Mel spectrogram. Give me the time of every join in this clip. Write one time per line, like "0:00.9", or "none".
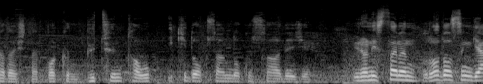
0:01.7
0:03.5

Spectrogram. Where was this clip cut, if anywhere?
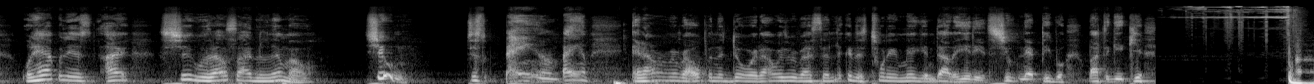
0:11.5

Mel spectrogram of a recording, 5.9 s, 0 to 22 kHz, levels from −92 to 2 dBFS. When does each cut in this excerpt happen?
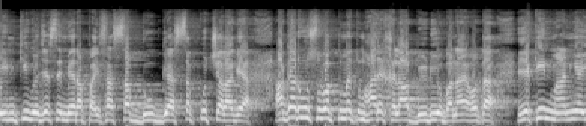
none

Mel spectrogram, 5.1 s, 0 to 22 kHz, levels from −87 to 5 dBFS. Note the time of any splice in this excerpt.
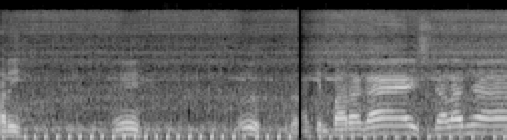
0:03.0

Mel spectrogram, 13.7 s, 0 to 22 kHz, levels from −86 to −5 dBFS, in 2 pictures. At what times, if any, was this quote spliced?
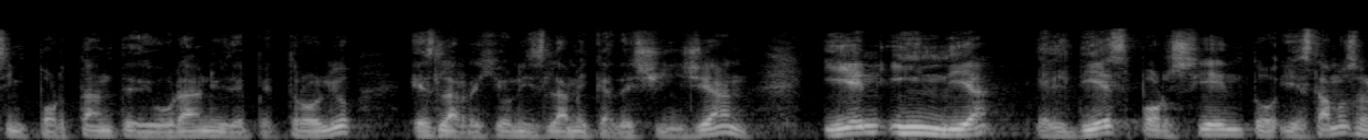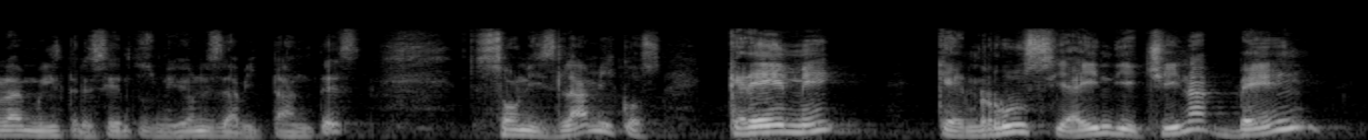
0:10.1

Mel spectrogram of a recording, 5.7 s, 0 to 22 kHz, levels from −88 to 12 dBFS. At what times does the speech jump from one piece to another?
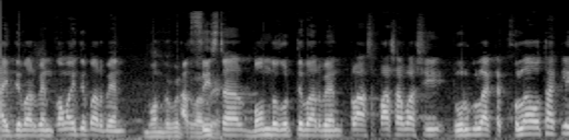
none

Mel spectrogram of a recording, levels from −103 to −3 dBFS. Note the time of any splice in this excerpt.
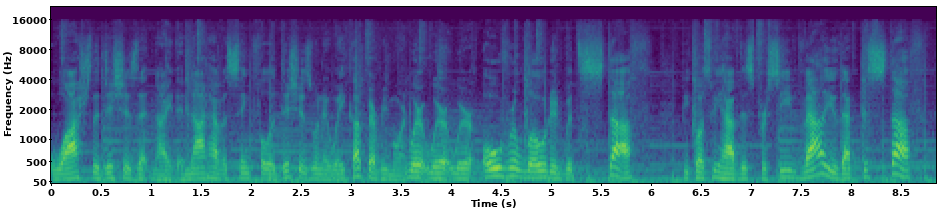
0:03.5

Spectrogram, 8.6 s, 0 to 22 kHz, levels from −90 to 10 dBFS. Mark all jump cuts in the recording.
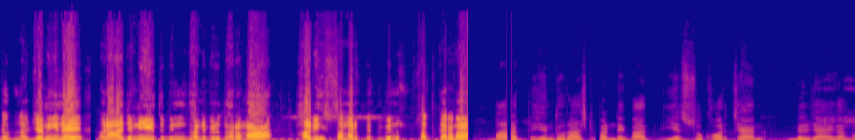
0:00.9
0:04.7

